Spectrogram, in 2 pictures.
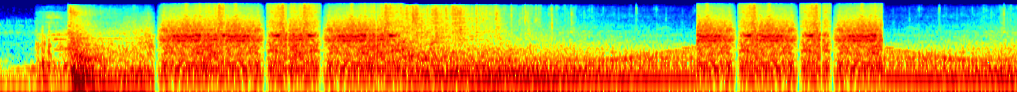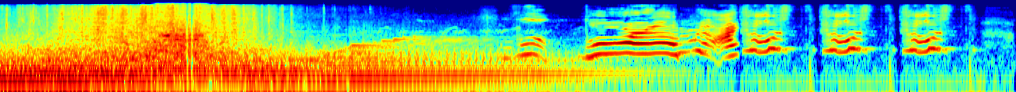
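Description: Cartoon sound effect of a van engine running hard and pulling away, with two louder hissing bursts of spinning tyres, then fading as it goes. A short voice-like sound follows near the end.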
